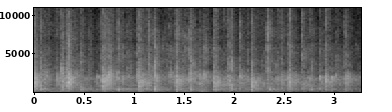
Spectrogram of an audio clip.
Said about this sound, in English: Clap for the Lord Jesus Christ.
